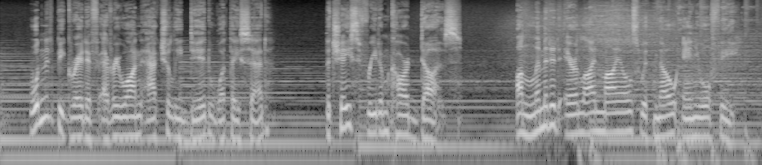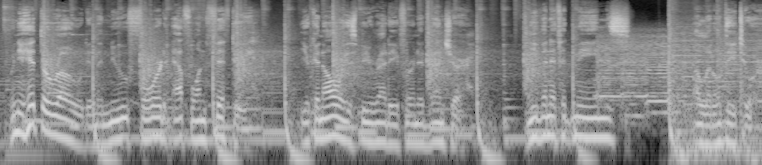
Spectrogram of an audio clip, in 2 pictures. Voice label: Commercial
